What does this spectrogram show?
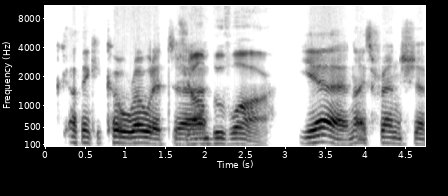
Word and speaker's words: Jean Beauvoir: Jean Beauvoir. Yeah, nice French pronunciation there, yeah.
